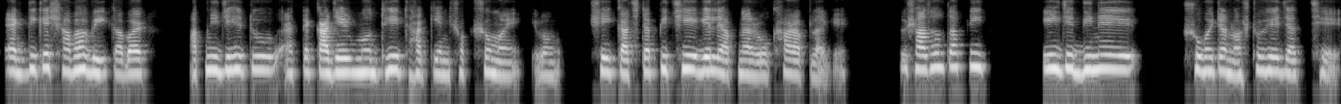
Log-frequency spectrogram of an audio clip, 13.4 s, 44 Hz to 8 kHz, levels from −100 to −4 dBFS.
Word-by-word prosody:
একদিকে 245 +5 +1
স্বাভাবিক, 225 -3 +2
আবার 205 +1 +3 0.6
আপনি 245 +4 0
যেহেতু 245 +1 +1 0.4
একটা 210 +2 -7
কাজের 215 +1 +6
মধ্যেই 220 +3 +2
থাকেন 200 0 -4
সবসময় 205 -2 -4 0.2
এবং 190 0 -7 0.5
সেই 225 -3 +1
কাজটা 200 +2 0
পিছিয়ে 250 +1 +2
গেলে 235 -1 +5
আপনারও 190 -2 -3 0.2
খারাপ 195 -3 -2
লাগে। - - -11 0.6
তো - - -11
সাধারণত 265 +2 +2
আপনি 285 +1 -1 0.7
এই 260 - +6
যে 265 - +6
দিনে 250 +1 +5 0.8
সময়টা 235 -1 +1
নষ্ট 185 0 -6
হয়ে 230 -1 +2
যাচ্ছে 195 +1 -6
220 Hz, 125 wpm, -23 LUFS, 205-245 Hz, 0.8 s, কাজের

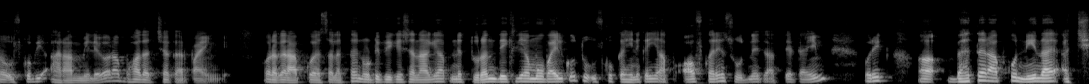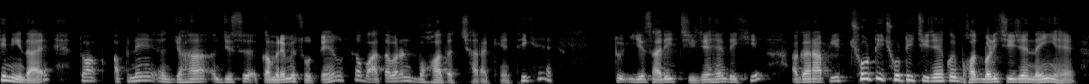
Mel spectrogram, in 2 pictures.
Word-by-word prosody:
उसको 115 +3 -5
भी 140 +3 -4
आराम 95 -2 -3
मिलेगा 95 0 -4
और - - -3
आप 165 - -4
बहुत 115 -1 -2
अच्छा 105 - -4
कर - - -6
पाएँगे। - - -8 0.4
और 120 - -2
अगर 110 0 +2
आपको 100 +2 +1
ऐसा 100 +2 -4
लगता 105 +5 -5
है 145 - -1
नोटिफ़िकेशन 115 -1 -2
आ 110 - +3
गया, 130 +4 -1
आपने 120 -2 -2
तुरंत 115 +5 +4
देख 130 +1 +2
लिया 140 -1 +3
मोबाइल 130 0 +4
को 185 - 0
तो 160 - -1
उसको 140 +1 -6
कहीं 115 -1 0
न 115 - -2
कहीं 130 +4 -1
आप 130 - -4
ऑफ 120 +2 +2
करें, 135 +4 +1
सोने 125 -3 -6
जाते 130 -2 -7
टाइम 115 - -4 0.4
और 150 - +2
एक 170 0 -4 0.3
अ, 130 -1 +6 0.2
बेहतर 140 +8 +3
आपको 155 +2 +3
नींद 145 0 +6
आए, 145 +1 +8
अच्छी 135 +8 0
नींद 125 - +3
आए, 100 - +3 0.3
तो 170 - -2
आप 165 0 -2
अपने 175 +3 -4 0.2
जहाँ 125 +2 +1
जिस 125 +1 -4 0.2
कमरे 110 0 +4
में 140 - +3
सोते 140 - -4
हैं, 150 - -1
उसका 195 +2 -6
वातावरण 145 +2 -1
बहुत 105 -3 0
अच्छा - - -7
रखें, 85 +1 -9
ठीक 170 0 -5
है? 230 -8 -7 0.6
तो - - 0
ये 125 -1 -1
सारी 120 +2 +2
चीज़ें 110 -5 -4
हैं, 130 +2 0
देखिए 130 +6 -4 0.3
अगर 125 +1 +3
आप 130 0 +3
ये 165 - -2
छोटी-छोटी 240 -5 +3
चीज़ें 160 -3 +1
हैं, 165 - +6
कोई 180 - +4
बहुत 120 -7 +2
बड़ी 130 +3 +7
चीज़ें 135 0 +3
नहीं 125 +2 +4
है 90 0 -2
130 Hz, 220 wpm, -25 LUFS, 115-145 Hz, 0.6 s, आए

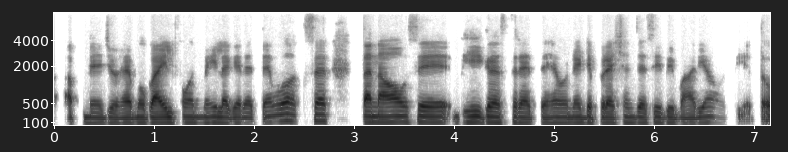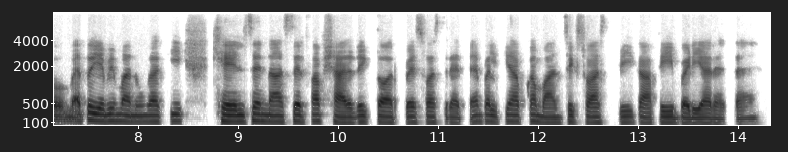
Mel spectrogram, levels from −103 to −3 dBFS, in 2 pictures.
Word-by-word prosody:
अपने 95 -1 -3
जो 95 0 -3
है 95 - +4
मोबाइल 95 0 +3
फ़ोन 100 -1 -2
में 100 - -3
ही 105 - 0
लगे 100 0 0
रहते 95 +2 -4
हैं, 110 - -1
वो 125 +2 +2
अक्सर 125 +1 0 0.4
तनाव 105 +1 +5
से 110 -1 +4 0.3
भी 110 0 +1
ग्रस्त 105 0 +1
रहते 95 -2 -1
हैं, 100 +1 -1
उन्हें 100 0 -1
डिप्रेशन 100 0 -1
जैसी 100 0 -2
बीमारियाँ 95 +2 -3
होती 95 -2 -19
है। - - -12
तो 75 0 +2
मैं - - +2
तो 150 - +2
ये 130 -2 +5
भी 130 +1 +1
मानूँगा 115 0 +1
कि 125 +2 -5 0.4
खेल 120 -2 +5
से 135 -1 +4
ना 115 -2 +2
सिर्फ़ 120 +2 0
आप 125 0 0
शारीरिक 100 +1 +1
तौर 105 -2 +3
पे 105 +1 +1
स्वस्थ 105 0 -4
रहते 95 +3 -4
हैं 115 - -2
बल्कि 120 0 -2
आपका 120 +1 -1
मानसिक 100 +2 -2
स्वास्थ्य 105 -1 -2
भी 110 - -2
काफ़ी 105 +1 0
बढ़िया 95 0 +3
रहता 85 +1 -7
है। 90 - -10
105 Hz, 215 wpm, -24 LUFS, 95-115 Hz, 0.4 s, तनाव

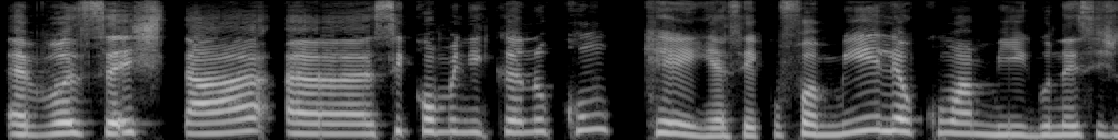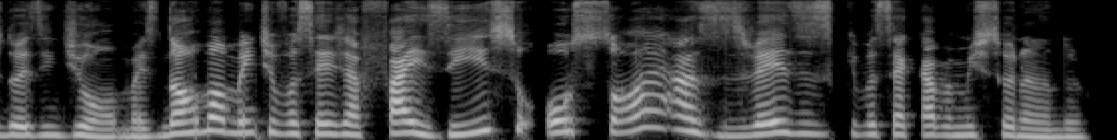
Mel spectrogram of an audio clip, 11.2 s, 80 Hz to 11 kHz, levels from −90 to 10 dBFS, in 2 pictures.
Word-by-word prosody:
eh, 220 -1 +3
você 245 +3 +4
está, 255 +2 +2
ah, 235 -1 +3
se 295 +6 -3
comunicando 275 -1 -2
com 320 +4 -6 0.2
quem, 230 -8 0
assim, 185 +1 -2
com - - -13
família 255 +8 +1
ou - - -3
com 260 -2 -6
amigo, 215 -4 -2
nesses 210 0 -3
2 200 0 0
idiomas? 175 -4 -2
Normalmente 260 +4 +3
você 240 -2 -1
já 225 -1 0
faz 245 -3 +3
isso 270 - -1
ou 270 +2 +2
só 275 +1 -2 0.2
às 225 -12 0
vezes 235 +1 0
que 230 - -17
você 225 0 -5
acaba 210 -1 -2
misturando? 175 -5 -4
235 Hz, 160 wpm, -22 LUFS, 210-265 Hz, 0.2 s, você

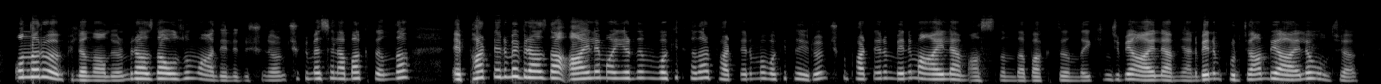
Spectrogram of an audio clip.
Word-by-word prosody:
onları 340 +1 +5
ön 270 -6 +4
plana 200 -4 -2
alıyorum, 185 +3 -4
biraz 260 -1 +4
daha 265 -1 +6
uzun 270 +3 -2
vadeli 190 -7 -6
düşünüyorum. 190 +2 -11
Çünkü 270 -1 -15
mesela 270 0 -2
baktığımda, 280 +2 -1 0.4
eee, 240 - +6
partnerime 325 +7 +2
biraz 310 -2 +4
daha 290 -3 +4
aileme 285 +4 +4
ayırdığım 285 0 -2
vakit 315 +3 -2
kadar 295 +2 -2
partnerime 245 +2 -6
vakit 245 +2 -6
ayırıyorum 250 +4 -3
Çünkü 275 - -20
partnerim 275 +2 -4
benim 280 +3 -2
ailem 240 -4 +2
aslında 185 0 -11
baktığında 180 0 -7
2. 220 +5 -12
bir 235 -3 +3
ailem, 200 -2 +1
yani, 180 +1 -10
benim 240 +3 +4
kuracağım 235 +2 -2
bir 265 -2 +5
aile 220 +5 +2
olacak. 185 -9 -8
250 Hz, 165 wpm, -22 LUFS, 200-280 Hz, 0.4 s, daha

